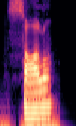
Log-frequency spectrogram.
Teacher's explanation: Na pronúncia laminar, o S soa um pouco menos chiado, pois a superfície de contato da língua com a região atrás dos dentes é maior.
